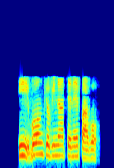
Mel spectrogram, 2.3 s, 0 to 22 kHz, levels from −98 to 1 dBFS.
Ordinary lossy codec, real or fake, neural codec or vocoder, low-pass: AAC, 16 kbps; real; none; 7.2 kHz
